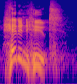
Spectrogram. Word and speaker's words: Herrnhut: I said, right there, Herrnhut. And she goes, oh, yeah. You mean Hidden Hoot. I said, sorry, I grew up in Oklahoma. I thought it was Herrnhut. Been saying it wrong.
